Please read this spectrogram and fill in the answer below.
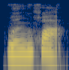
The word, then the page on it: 文化: wén huà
